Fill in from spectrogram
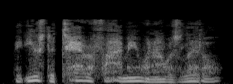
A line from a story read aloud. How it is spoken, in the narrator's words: Susan was whispering now, mindful of the house behind the wall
